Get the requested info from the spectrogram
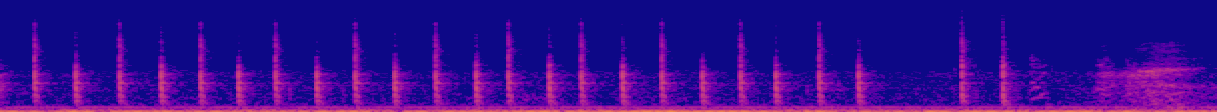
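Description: Rapid, evenly spaced clicking of the FrSky Taranis Plus radio's plastic menu buttons, about six presses a second, stopping about five seconds in: stepping through the multiprotocol module's protocol list. A faint low hum sits under the clicks.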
